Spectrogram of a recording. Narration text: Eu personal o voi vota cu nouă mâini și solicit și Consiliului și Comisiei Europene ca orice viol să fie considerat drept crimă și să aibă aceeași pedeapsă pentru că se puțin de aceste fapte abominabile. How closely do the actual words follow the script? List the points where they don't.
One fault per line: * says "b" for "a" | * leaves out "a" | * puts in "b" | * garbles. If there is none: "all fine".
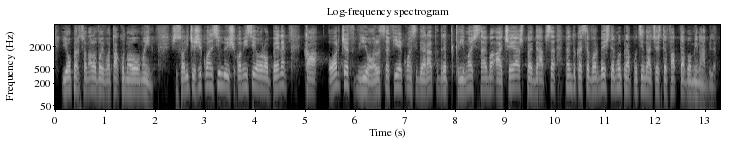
* puts in "vorbește mult prea"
